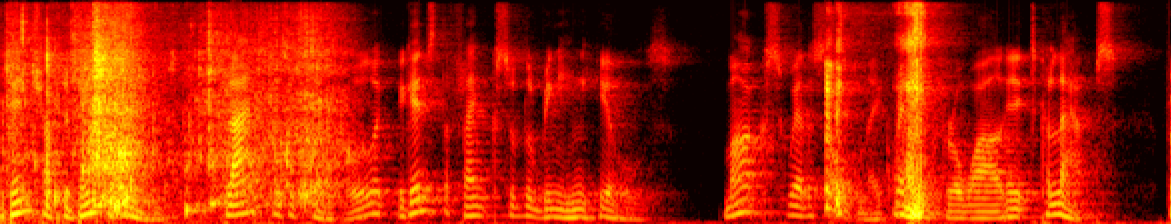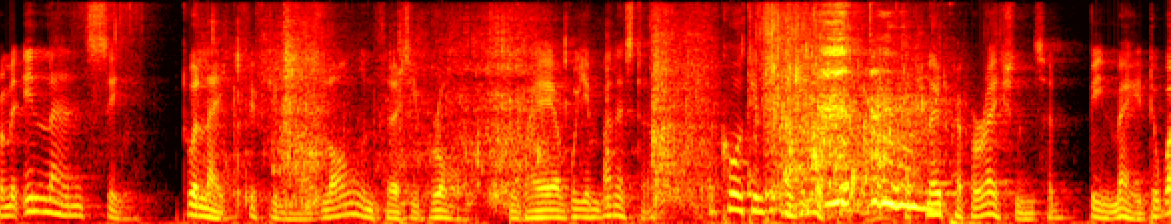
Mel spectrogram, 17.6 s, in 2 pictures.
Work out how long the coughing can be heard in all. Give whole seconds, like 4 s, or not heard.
2 s.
